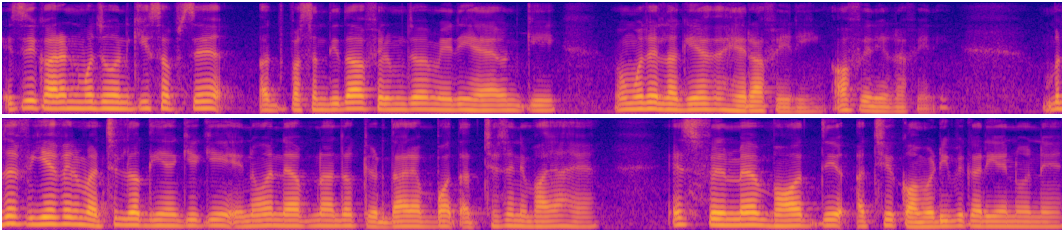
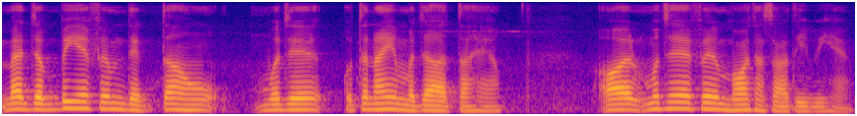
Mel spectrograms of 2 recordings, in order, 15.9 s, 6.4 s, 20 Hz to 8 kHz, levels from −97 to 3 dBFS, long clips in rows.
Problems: background sounds at intervals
